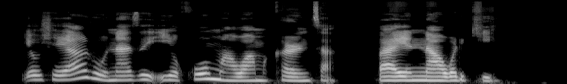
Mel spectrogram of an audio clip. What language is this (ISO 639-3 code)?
hau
